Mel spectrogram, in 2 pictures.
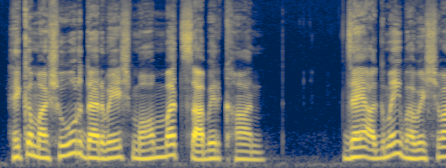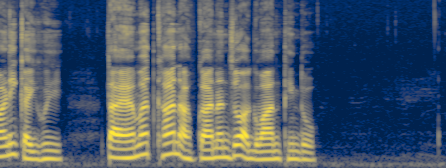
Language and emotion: Sindhi, neutral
